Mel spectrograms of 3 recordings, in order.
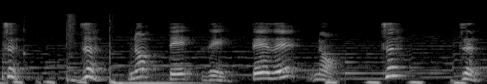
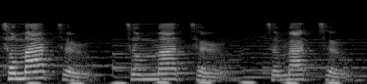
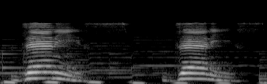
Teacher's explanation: T or d, okay? These sounds are alveolar because they are produced with the tip of the tongue or with the front of the tongue, with the blade of the tongue touching the alveolar ridge.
